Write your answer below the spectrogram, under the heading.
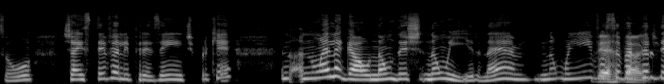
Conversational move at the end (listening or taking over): listening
